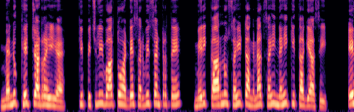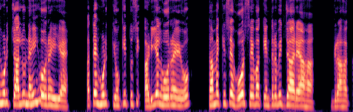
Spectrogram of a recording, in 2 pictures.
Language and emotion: Punjabi, angry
